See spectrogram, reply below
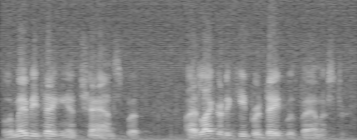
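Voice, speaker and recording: A man's voice: deep voice, very animated, fast. A man playing a confident, matter-of-fact police detective in a 1950s TV broadcast drama. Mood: brisk. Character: confident middle-aged male police detective. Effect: 1950s TV broadcast sound. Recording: dull lo-fi 1950s TV soundtrack with faint hiss.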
